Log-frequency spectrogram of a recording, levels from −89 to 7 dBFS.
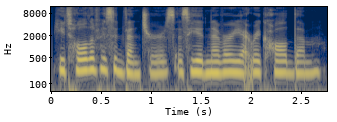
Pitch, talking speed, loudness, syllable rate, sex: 205 Hz, 260 wpm, -15 LUFS, 6.8 syllables/s, female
